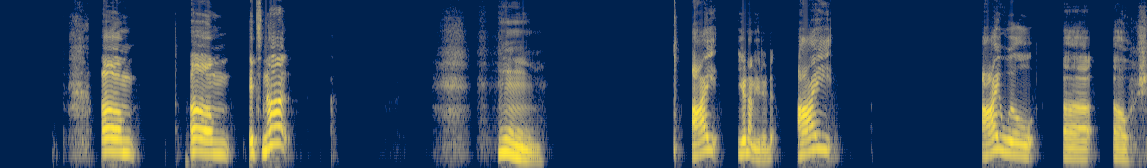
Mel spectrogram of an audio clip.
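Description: A man speaks with animation over an online call, with pauses between phrases.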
